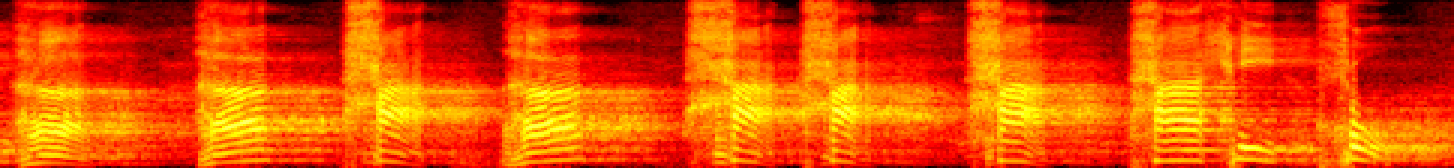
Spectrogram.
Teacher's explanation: Kalau ha hi hu itu di tengah tenggorokan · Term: ha yang kecil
